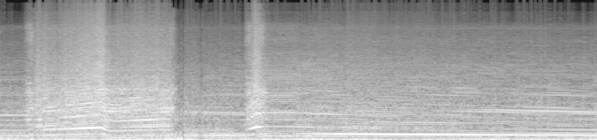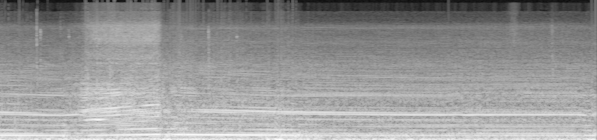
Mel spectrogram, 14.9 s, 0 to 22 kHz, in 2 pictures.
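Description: A Porsche GT4 RS Weissach flat-six engine revs loudly and continuously with its exhaust valves closed, its pitch rising and falling through several gear changes, close and sustained for the whole stretch.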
